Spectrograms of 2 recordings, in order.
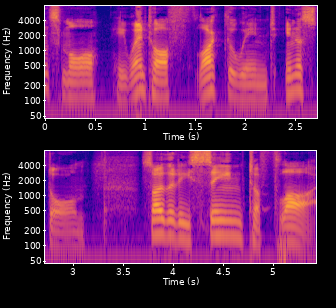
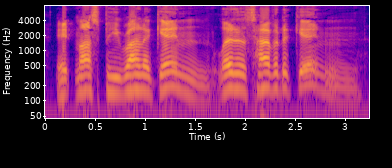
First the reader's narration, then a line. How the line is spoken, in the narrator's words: cried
